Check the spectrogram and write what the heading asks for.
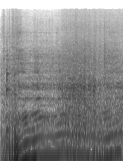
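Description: A Chevrolet car pulls away: a loud low engine surge at the start, then a steady, rumbling drone that holds level to the end, with no voices.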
